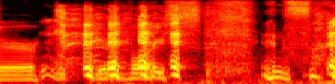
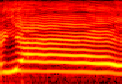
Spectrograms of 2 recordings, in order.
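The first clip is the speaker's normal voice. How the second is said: put-on high, drawn-out child's cheer; cheering kids; 13 semitones higher, 4 dB louder than usual. Other kids hear they are adopted, gleeful cheer. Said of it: "all the other kids go".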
